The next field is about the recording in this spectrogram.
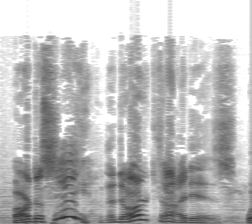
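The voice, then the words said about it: Yoda voice with Irish-sounding accent. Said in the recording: “Trying to sound Irish. Yoda was Irish all of a sudden.”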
